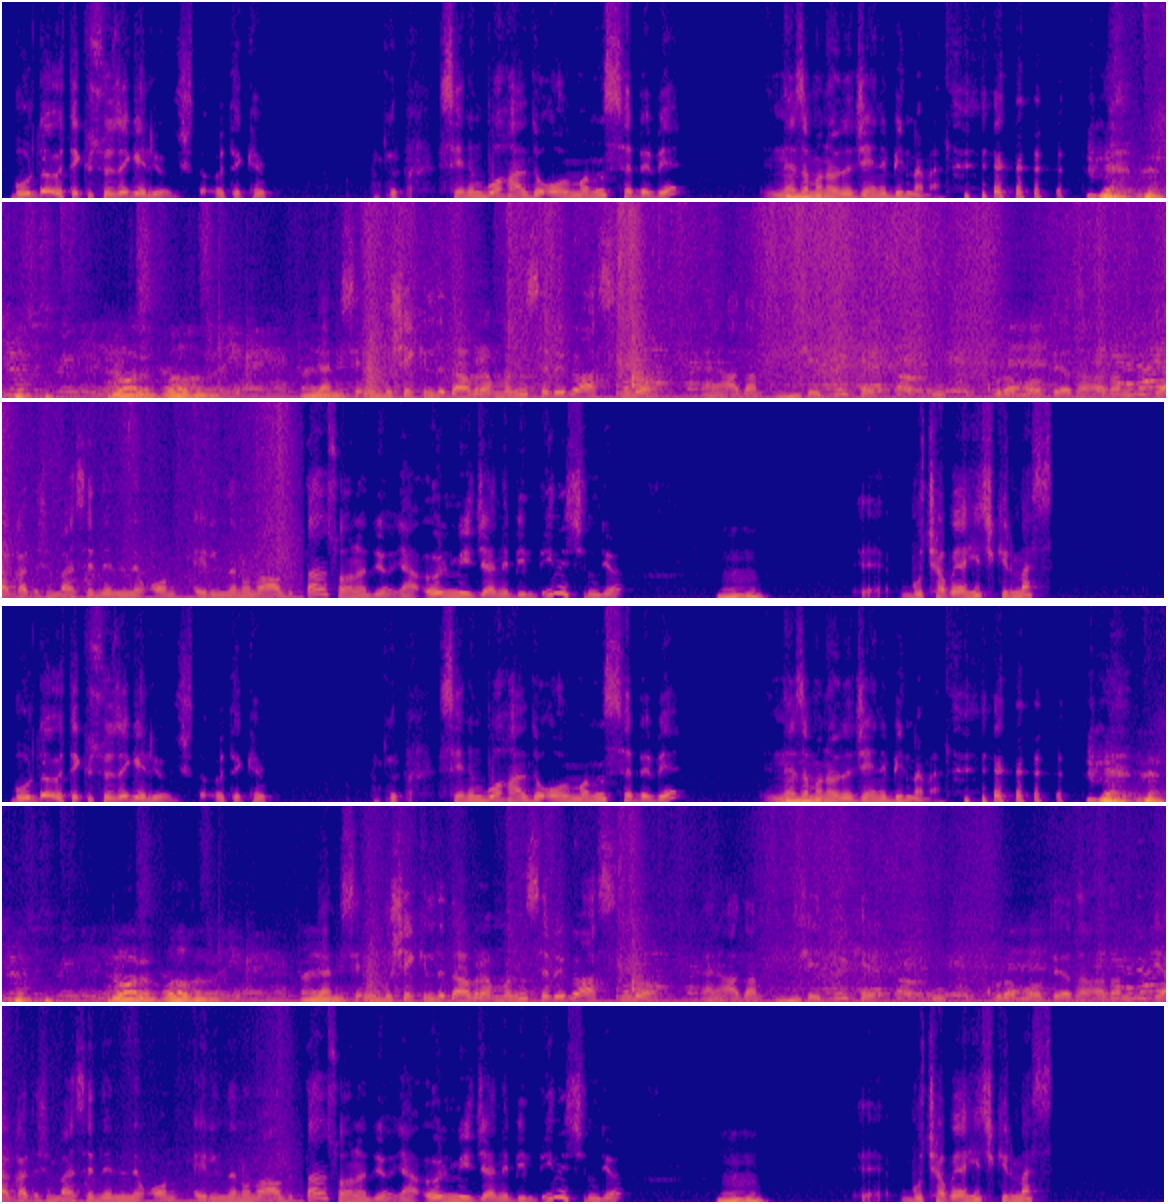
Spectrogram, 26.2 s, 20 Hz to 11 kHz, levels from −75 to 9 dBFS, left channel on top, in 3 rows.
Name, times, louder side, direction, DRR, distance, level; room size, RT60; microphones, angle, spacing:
voice 1, 0.1-2.0 2.9-5.1 5.7-7.8 8.3-8.5 11.1-13.7 14.0-22.1 23.8-25.3, left 1 dB, 10° left, 1.0 m, -29 dB
voice 2, 5.8-6.2 8.1-9.2 9.5-11.6 14.5-14.7 22.8-23.2, right 1 dB, 10° right, 0.6 m, -22 dB
sound 1, 8.3-19.7, left 4 dB, 40° left, 2.8 m, -33 dB
head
